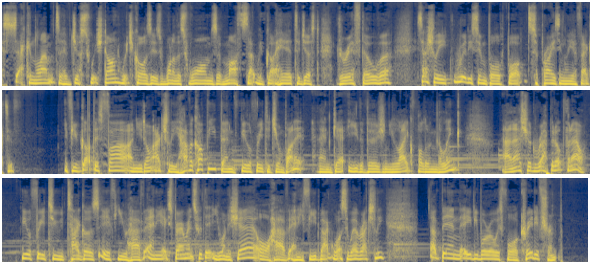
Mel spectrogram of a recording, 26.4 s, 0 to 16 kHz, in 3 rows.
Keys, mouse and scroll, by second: 2.7 g, 6.2 click, 8.6 space.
